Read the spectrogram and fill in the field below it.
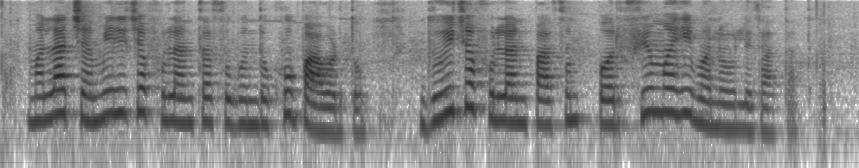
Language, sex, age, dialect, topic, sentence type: Marathi, female, 25-30, Northern Konkan, agriculture, statement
